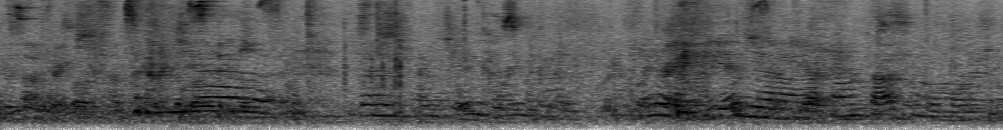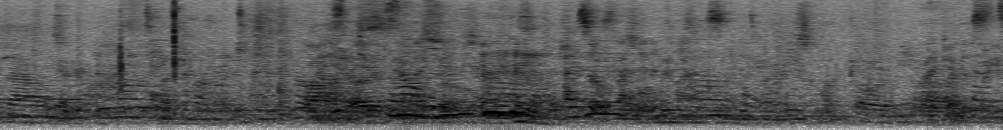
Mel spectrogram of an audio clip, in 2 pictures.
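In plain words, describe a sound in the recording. A young woman speaks calmly to a small group.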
